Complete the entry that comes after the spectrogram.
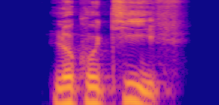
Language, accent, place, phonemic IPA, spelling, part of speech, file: German, Germany, Berlin, /ˈlokutiːf/, lokutiv, adjective, De-lokutiv.ogg
- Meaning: locutive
